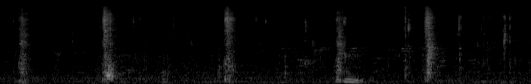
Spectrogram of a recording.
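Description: Close-up mouth sounds of a person eating a double hamburger: chewing with sharp wet lip smacks, about one a second.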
